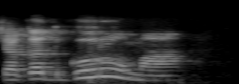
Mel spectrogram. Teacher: પાછળના ધ્વનિના ઘોષત્વને કારણે, એના કંપનોને કારણે આગળનો જે ત ધ્વનિ છે જે અઘોષ છે એ ઘોષ થાય છે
